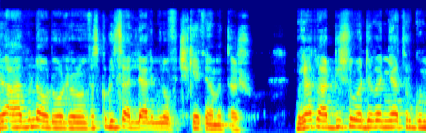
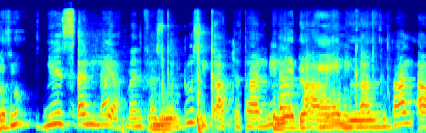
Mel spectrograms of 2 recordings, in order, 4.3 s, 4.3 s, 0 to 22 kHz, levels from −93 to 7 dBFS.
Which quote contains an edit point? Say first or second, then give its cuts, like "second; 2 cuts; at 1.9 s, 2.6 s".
second; 1 cut; at 1.3 s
